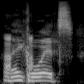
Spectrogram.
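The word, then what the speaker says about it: Mankiewicz: Manovich who won an Oscar for writing and directing this year. You bastard. Manowitz. That's how they pronounce his name. Don't you go with the fucking fatherland pronunciation.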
